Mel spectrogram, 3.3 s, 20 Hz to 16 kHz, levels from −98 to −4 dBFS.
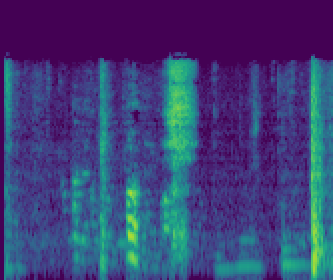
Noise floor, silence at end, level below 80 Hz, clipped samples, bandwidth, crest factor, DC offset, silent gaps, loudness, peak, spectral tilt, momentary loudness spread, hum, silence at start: -60 dBFS; 0 s; -60 dBFS; under 0.1%; 8.4 kHz; 26 dB; under 0.1%; none; -21 LUFS; 0 dBFS; -2.5 dB/octave; 24 LU; none; 0.05 s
